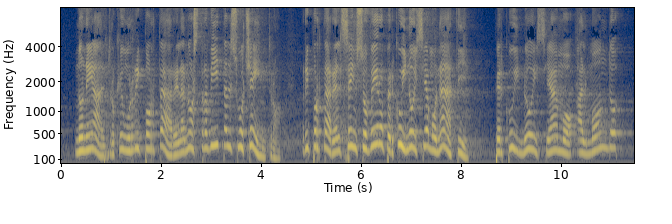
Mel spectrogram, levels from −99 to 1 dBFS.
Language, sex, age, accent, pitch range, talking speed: Italian, male, 50-69, native, 160-235 Hz, 140 wpm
